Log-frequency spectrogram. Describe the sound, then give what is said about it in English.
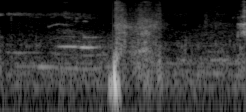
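A dog whimpers faintly in thin, high-pitched whines that drift in and out, with a brief dull thump partway through, all quiet. “Is that fucking dog?”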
